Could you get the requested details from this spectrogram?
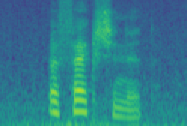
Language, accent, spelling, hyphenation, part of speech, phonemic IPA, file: English, US, affectionate, af‧fec‧tion‧ate, adjective, /əˈfɛkʃənət/, En-us-affectionate.ogg
- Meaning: 1. Having affection or warm regard; loving; fond 2. Characterised by or proceeding from affection; indicating love; tender 3. Eager; passionate; strongly inclined toward something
